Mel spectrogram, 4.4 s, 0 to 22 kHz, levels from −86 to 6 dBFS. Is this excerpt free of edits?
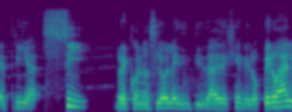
yes; 0 cuts

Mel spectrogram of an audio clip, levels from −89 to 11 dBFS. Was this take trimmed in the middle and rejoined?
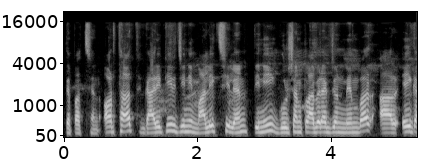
no; 0 cuts

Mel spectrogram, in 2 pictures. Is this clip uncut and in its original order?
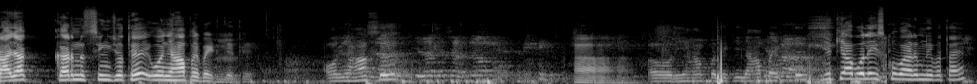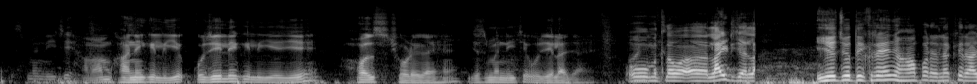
no; 2 cuts; at 8.3 s, 17.3 s

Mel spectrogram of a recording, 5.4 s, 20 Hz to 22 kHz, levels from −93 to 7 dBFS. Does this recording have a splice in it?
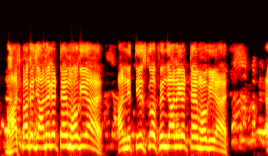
no; 0 cuts

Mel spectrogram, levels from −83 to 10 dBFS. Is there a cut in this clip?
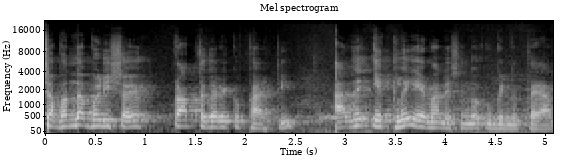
no; 0 cuts

